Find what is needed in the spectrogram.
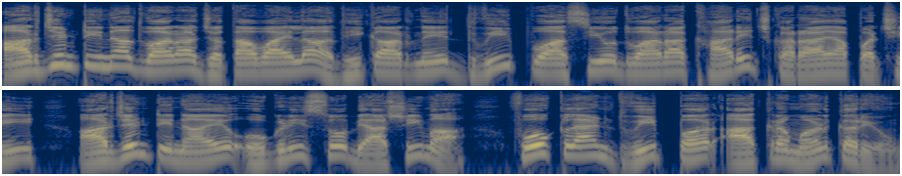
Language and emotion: Gujarati, neutral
